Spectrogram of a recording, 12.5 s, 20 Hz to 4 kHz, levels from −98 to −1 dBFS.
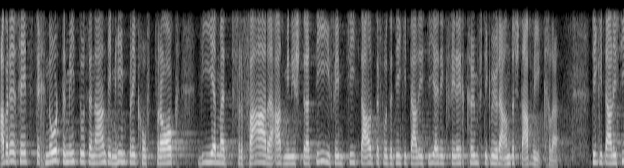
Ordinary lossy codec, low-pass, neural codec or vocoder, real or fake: none; 3.6 kHz; none; real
